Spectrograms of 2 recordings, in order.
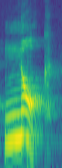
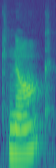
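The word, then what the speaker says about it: knock: І будь ласка, не пробуйте робити іноді, коли ми сумніваємося, ми начебто цю кей дуже м'якою робимо, щоб не помилитись. типу кнок. Ні, чітко немає цієї літери взагалі в транскрипції.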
